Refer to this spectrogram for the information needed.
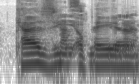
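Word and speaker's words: Cazzi Opeia: Don't pronounce it Italian. – Cassiopeia, yeah, sorry. Cazzi is something else in Italian.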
